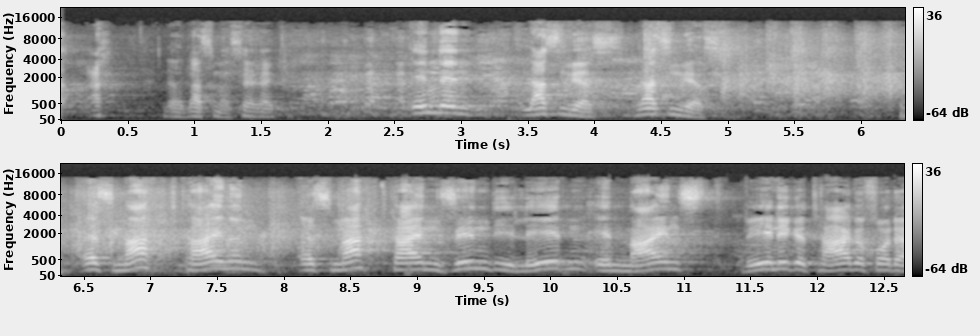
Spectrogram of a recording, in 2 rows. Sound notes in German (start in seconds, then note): 2.1 Beifall BÜNDNIS 90/DIE GRÜNEN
